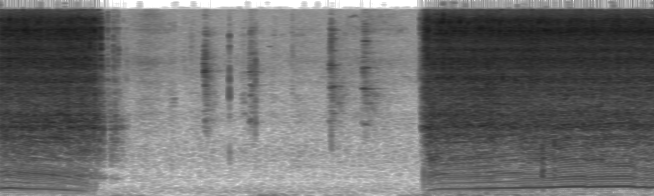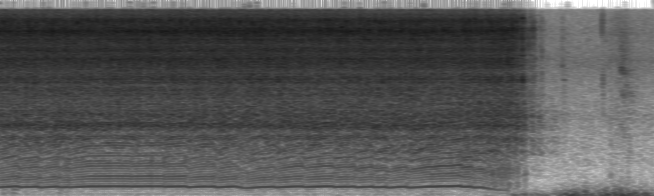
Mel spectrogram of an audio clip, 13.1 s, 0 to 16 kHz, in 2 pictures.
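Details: HP VT 21 rotary-valve four-stroke model engine, bought used and run about 25 times, just started: holds a steady high buzz for several seconds and never settles. Idle stuck high, never below roughly 4500 rpm however lean the low-speed needle is set.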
